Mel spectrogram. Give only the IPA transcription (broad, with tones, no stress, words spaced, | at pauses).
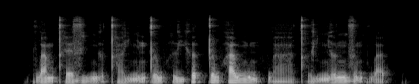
kwa˧mt̪ʰɛ˨˦ zi̤˨˩ŋɨ̰˧˨ə̯t̪ʰa̤˨˩jɲə̰˧˨n t̪ə˧whɨ˨˦j ʔə˦˥t̚ t̪ə˨˦wha˧wmu˧˩m hwa̤ː˨˩ t̪ʰə̤˨˩jɲəː˧ŋ zə̰˧˨mkwa˨˩t̚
